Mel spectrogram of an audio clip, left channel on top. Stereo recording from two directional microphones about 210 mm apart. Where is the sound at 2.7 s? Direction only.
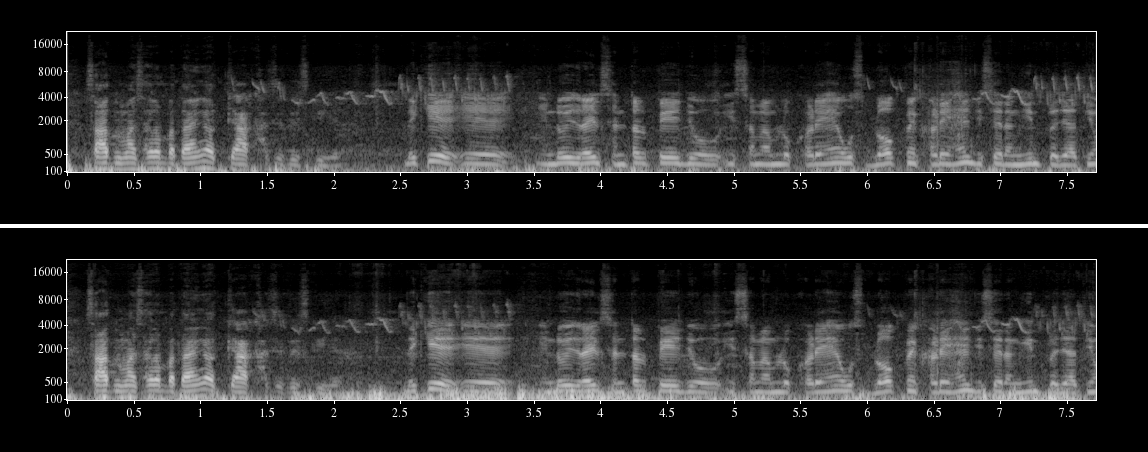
5° left (ahead or behind).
